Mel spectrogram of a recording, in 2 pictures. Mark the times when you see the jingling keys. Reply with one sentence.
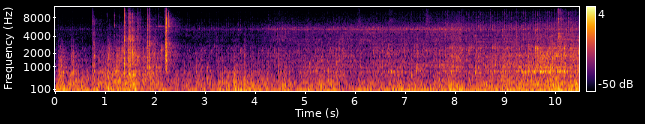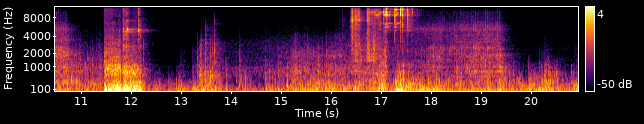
The jingling keys can be heard from 0.8 to 2.3 s, from 11.4 to 12.2 s and from 16.1 to 17.8 s.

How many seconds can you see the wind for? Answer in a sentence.
You can hear the wind for 21 seconds altogether.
